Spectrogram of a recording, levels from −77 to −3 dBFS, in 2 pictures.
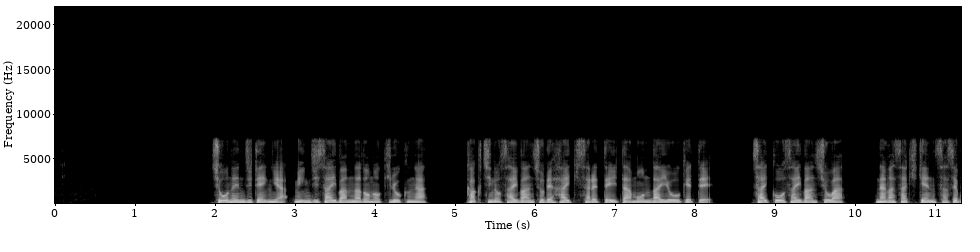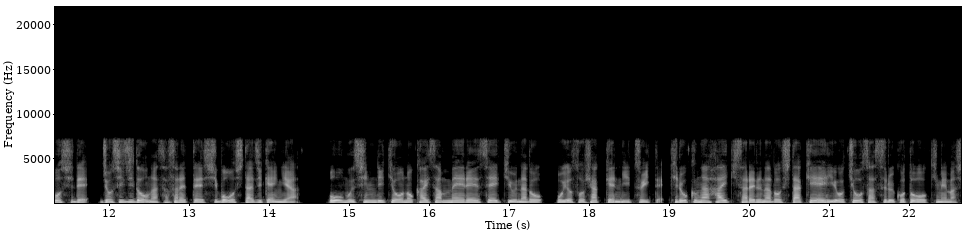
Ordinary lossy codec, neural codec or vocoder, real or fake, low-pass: none; codec, 16 kHz, 4.8 kbps, FACodec; fake; 7.2 kHz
